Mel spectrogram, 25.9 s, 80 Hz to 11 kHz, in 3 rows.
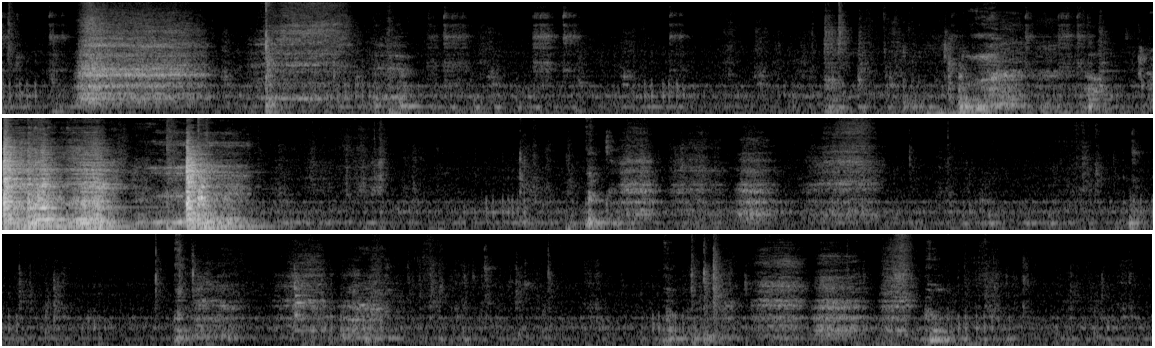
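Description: Back squat set with an 88 kg iron barbell: the cast-iron weight plates clink and rattle on the bar as it moves, over the lifter's heavy breathing. The loudest sounds come about nine and ten seconds in.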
